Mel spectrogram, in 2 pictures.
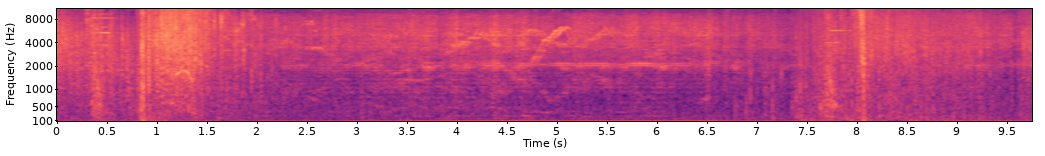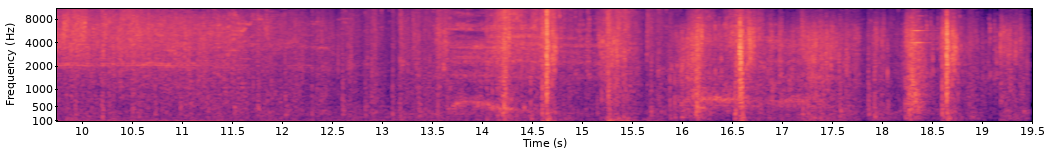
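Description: Gunshots crack sharply now and then.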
